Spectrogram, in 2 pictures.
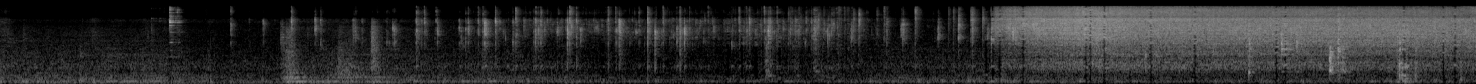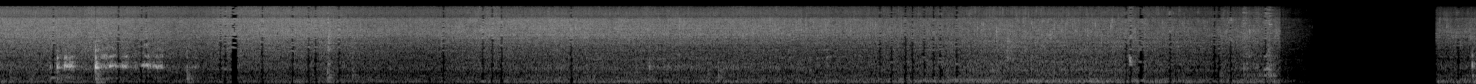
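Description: Mustard seeds spit and pop with scattered sharp clicks in hot oil in a non-stick pan. About ten seconds in, a wet chilli-turmeric masala paste hits the oil and sets off a loud, steady sizzle that cuts off suddenly near the end.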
